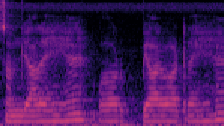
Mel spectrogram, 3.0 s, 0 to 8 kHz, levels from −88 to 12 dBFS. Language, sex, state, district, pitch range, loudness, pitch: Hindi, male, Uttar Pradesh, Jalaun, 130-135 Hz, -37 LUFS, 130 Hz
